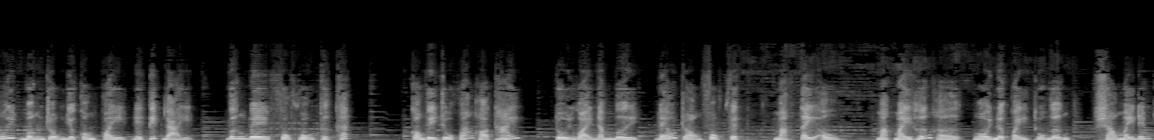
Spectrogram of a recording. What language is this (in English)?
Vietnamese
